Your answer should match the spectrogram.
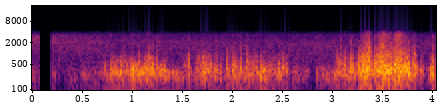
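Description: Wind gusting against the microphone, a rough rumbling rush that swells about a second in and again, louder, near the end.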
